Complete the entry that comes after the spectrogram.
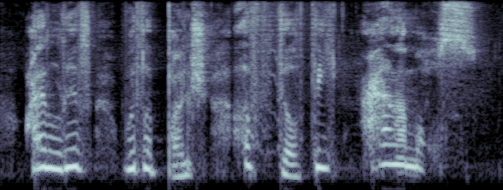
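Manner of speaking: very high-pitched shrieking scream. [name] reacts as Keats squirts against their couch, screaming. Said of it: "[name] screamed".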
